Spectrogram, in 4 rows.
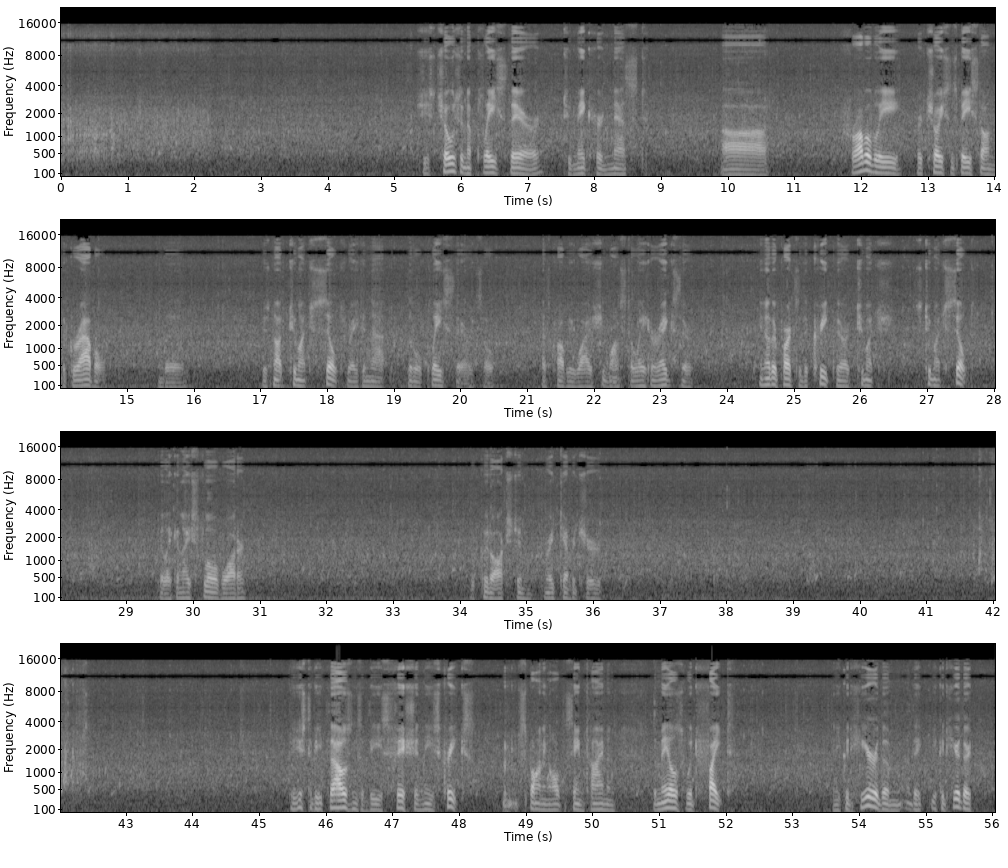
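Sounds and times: creek water running over rocks: 0:00.0 - 0:56.0.

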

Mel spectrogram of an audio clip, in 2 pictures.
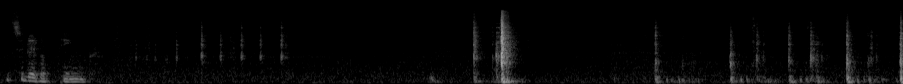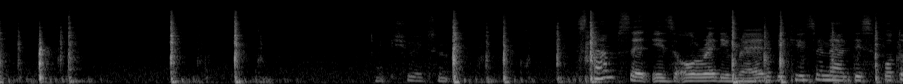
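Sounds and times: plastic clicks and taps: 0:06.5 - 0:10.0, 0:10.7 - 0:11.8, 0:13.5 - 0:15.1, 0:16.3 - 0:18.0.

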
